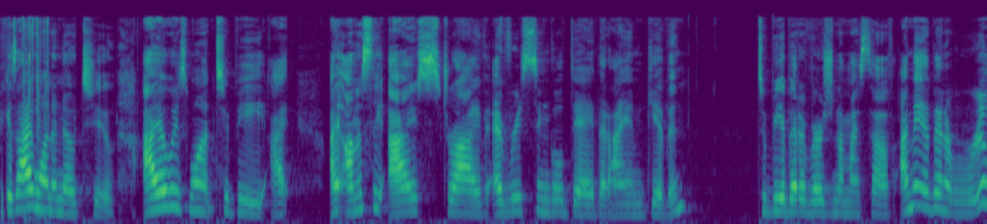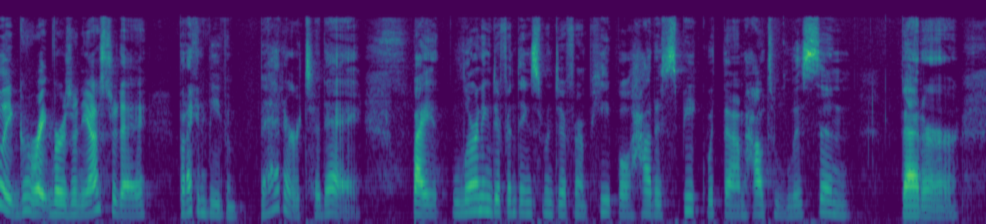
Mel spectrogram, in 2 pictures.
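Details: Adult woman speaking; normal speech.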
